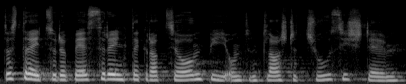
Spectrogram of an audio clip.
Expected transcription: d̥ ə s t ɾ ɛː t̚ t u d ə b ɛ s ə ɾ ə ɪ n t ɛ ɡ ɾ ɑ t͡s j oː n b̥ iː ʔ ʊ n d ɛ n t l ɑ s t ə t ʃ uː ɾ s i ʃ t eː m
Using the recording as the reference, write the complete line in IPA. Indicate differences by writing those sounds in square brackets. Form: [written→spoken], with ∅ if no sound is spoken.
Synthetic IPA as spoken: d̥ [ə→ɑ] s t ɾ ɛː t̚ [t→t͡s] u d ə b ɛ s ə ɾ ə ɪ n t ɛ ɡ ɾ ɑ t͡s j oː n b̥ iː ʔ ʊ n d ɛ n t l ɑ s t ə t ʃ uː [ɾ→l] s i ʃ t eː m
